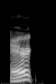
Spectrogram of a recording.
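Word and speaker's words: Airk: that for me playing Eric Thor bearer all of that name is unspell because it sounded like he said Eric right but I thought it was Eric it's spelled a i k oh okay he's the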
